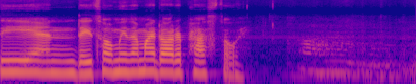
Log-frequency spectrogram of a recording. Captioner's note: audience sighs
